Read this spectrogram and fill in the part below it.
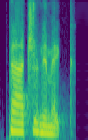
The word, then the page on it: patronymic: Indian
